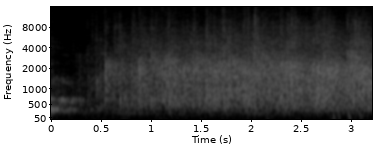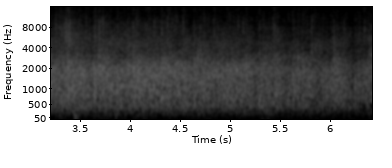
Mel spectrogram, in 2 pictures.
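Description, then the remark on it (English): Sustained audience applause for a couple celebrating their 50th wedding anniversary, a dense steady wash of many hands clapping that starts abruptly and stays loud and even for several seconds. “Thank you because you're applauding to our happiness.”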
